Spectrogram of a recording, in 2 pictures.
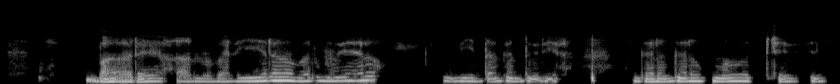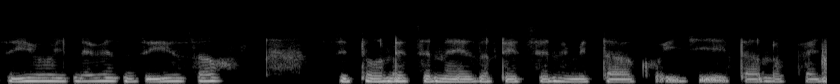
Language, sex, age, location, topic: Kinyarwanda, male, 18-24, Nyagatare, finance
